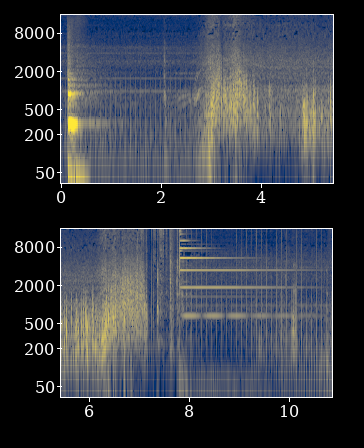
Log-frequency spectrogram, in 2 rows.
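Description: A sharp ding at the very start and a bell-like ding about eight seconds in that rings and fades slowly over two seconds. Between them comes a stretch of rushing noise as the DJI Phantom 4's propellers spin close to the microphone.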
